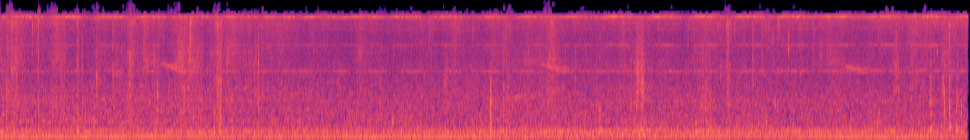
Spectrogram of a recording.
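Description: Long-tailed macaques picking food from a metal tray: scattered light clicks and taps over a steady outdoor background. A short falling whistle recurs every few seconds.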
